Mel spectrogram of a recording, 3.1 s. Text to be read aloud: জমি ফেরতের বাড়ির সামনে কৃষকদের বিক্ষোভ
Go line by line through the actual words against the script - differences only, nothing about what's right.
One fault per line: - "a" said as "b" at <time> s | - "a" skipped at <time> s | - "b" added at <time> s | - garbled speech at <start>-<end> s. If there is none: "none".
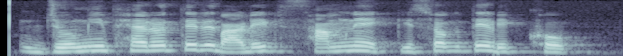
none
